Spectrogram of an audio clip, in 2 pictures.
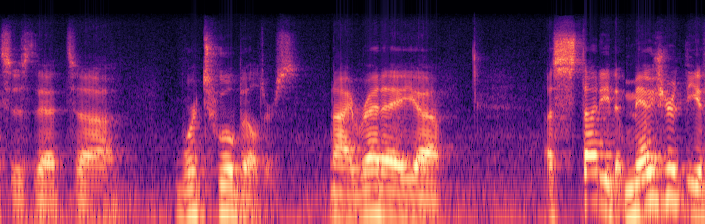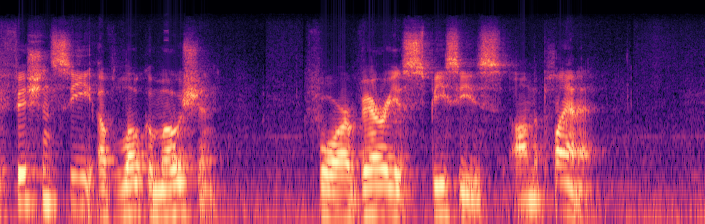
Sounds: speech

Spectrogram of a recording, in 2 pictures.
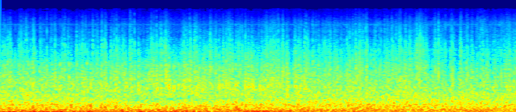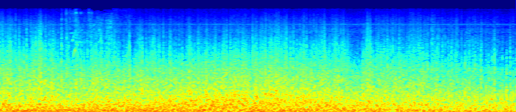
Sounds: missile launch

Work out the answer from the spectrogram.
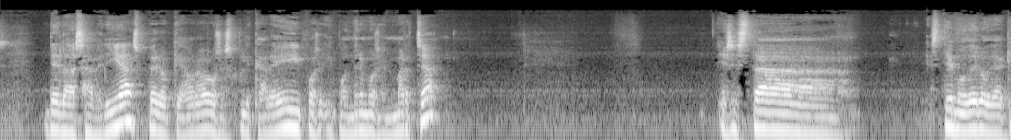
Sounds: speech

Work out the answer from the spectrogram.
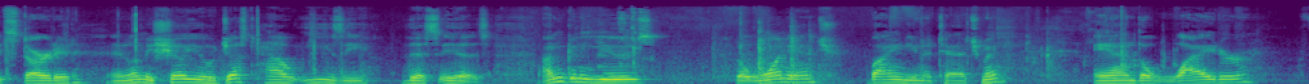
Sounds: speech

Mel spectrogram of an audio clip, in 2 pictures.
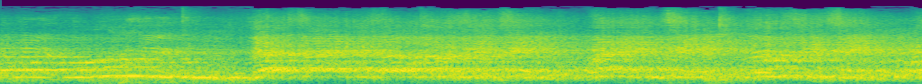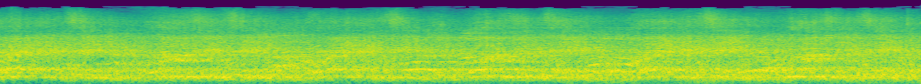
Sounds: chant

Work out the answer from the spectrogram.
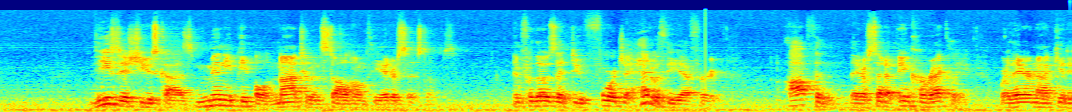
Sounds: speech

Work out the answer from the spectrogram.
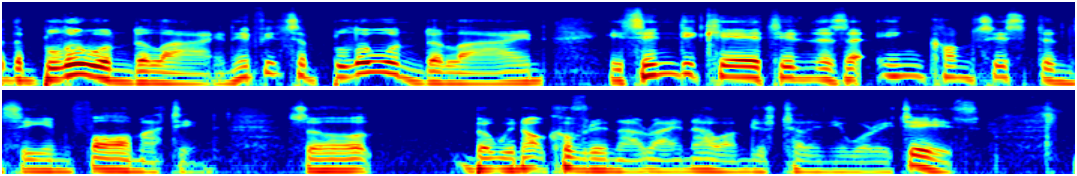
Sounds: speech

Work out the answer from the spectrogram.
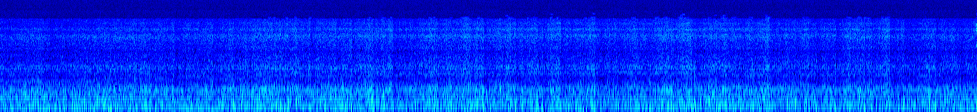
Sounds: speech

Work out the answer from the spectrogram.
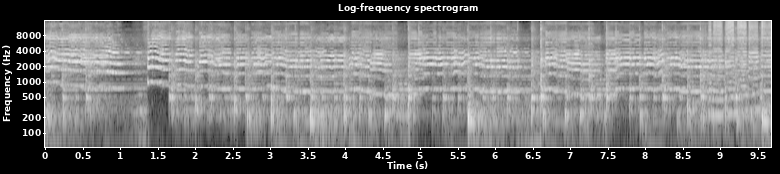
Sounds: brass instrument
inside a large room or hall
music

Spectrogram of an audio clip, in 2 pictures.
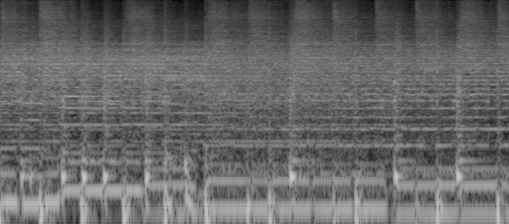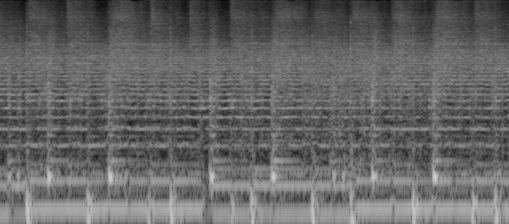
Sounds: bass drum
playing bass drum
music

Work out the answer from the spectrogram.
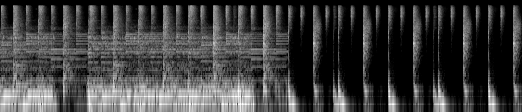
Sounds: music

